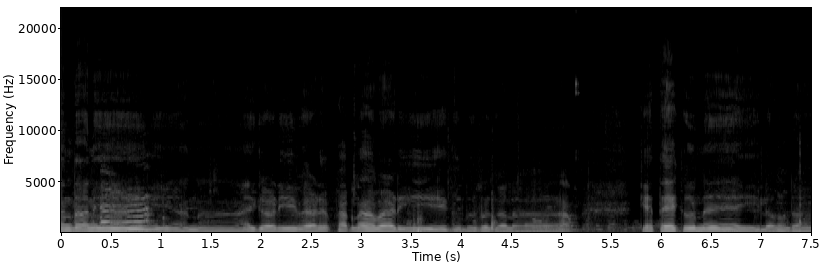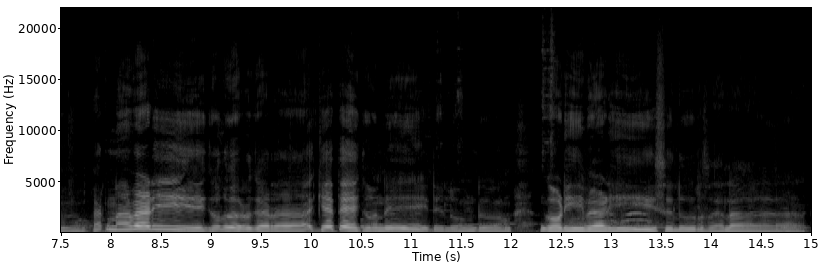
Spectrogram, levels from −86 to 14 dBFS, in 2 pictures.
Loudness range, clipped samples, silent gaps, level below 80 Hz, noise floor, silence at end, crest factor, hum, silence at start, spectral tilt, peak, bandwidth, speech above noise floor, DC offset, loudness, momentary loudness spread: 6 LU; under 0.1%; none; -58 dBFS; -59 dBFS; 0.05 s; 18 dB; none; 0 s; -7 dB/octave; -16 dBFS; 18 kHz; 26 dB; under 0.1%; -34 LUFS; 14 LU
